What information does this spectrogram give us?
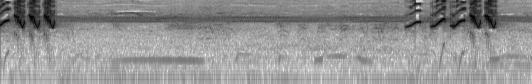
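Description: Double-collared seedeater giving two quick bursts of sharp, rising chirps, about four notes each, separated by a pause, over a faint steady high-pitched whine.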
